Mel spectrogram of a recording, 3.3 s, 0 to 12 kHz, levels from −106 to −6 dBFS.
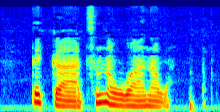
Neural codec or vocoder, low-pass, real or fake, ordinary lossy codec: vocoder, 22.05 kHz, 80 mel bands, Vocos; 9.9 kHz; fake; AAC, 48 kbps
